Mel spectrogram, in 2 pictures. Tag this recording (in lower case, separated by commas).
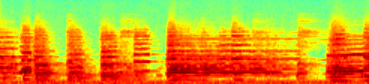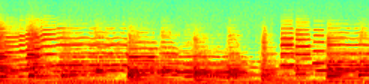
orchestra, music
